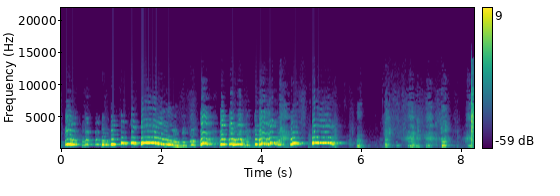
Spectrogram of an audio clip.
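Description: Male voices shrieking very high falsetto notes in short squawky bursts, with one long note bending down in pitch about two seconds in. The notes give way to laughter near the end.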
